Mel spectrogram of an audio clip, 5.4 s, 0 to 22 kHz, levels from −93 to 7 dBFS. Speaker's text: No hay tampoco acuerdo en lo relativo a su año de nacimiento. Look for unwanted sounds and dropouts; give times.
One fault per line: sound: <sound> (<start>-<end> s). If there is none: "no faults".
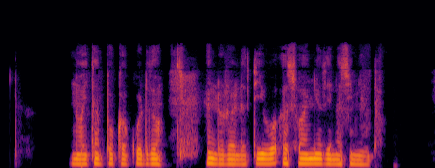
no faults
